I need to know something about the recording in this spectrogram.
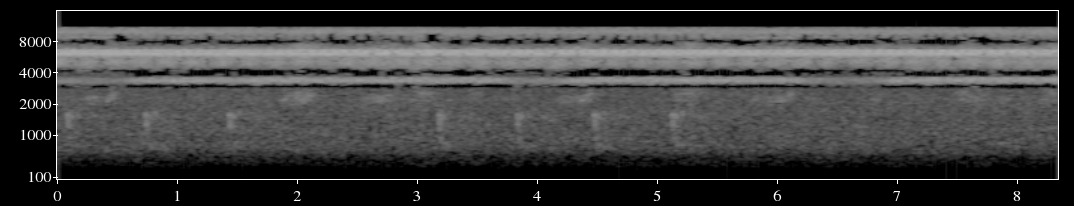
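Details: Nighttime insects in a dense chorus: steady high shrill trilling bands layered together, with soft short chirps repeating every half second or so underneath, no music.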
